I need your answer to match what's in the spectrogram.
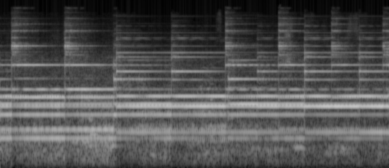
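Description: Several church bells ring from a belfry at an outdoor event, in a steady, overlapping peal, bright metallic strikes arriving roughly every half second over a sustained, shimmering hum of tones, loud and continuous with no voices.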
